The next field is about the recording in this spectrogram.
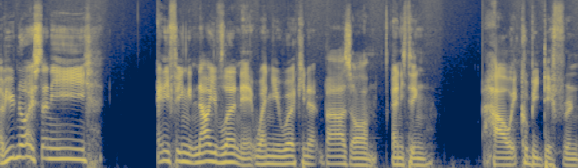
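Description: A man with an English accent talks at a fairly quick pace and medium pitch, with very wide pitch swings. Long, frequent pauses punctuate his speech, and his loudness stays very even. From England. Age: 20s. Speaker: trainee pilot, podcast co-host. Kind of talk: casual chat.

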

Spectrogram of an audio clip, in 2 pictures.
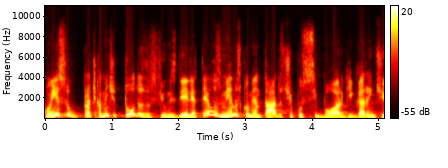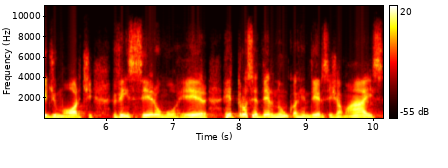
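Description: Over noticeable background noise, a man speaks fairly slowly in a fairly high pitch that swings very widely. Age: 40s. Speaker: site editor giving a recorded testimonial. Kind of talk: recorded testimonial.

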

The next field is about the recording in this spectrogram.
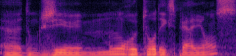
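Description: A man speaks in a medium pitch with a dark, mellow tone. His intonation is monotone and flat. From Paris suburbs, France. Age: 30s. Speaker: startup founder. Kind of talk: talk presentation. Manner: hesitant with fillers.

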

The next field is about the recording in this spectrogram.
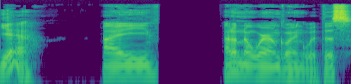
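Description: In a very clean recording with a silent background, a man with a Slovak accent speaks at a fairly low pitch. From Slovakia. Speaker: podcast co-host. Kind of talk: casual conversation.

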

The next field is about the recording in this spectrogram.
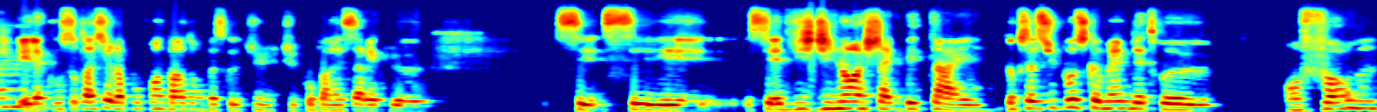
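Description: Dark and mellow in tone, the voice moves at a fairly slow pace with fairly even intonation. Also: woman, medium pitch for a woman. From Marseille, southern France. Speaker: bank executive and former business lawyer. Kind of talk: interview. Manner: halting, with frequent repetitions.

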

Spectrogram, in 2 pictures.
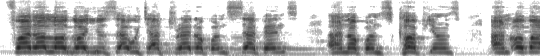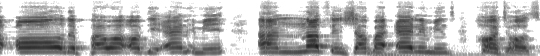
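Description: A man talks at a fairly slow pace with an extremely high pitch and fairly even intonation. Music plays in the background. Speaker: intercessor in prayer meeting. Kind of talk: fervent prayer.

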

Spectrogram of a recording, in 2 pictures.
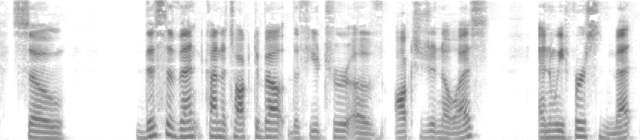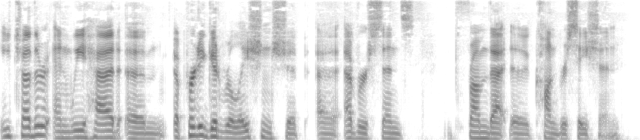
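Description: Here a man with an American accent speaks in a normal speaking voice at a medium pitch and a moderate pace. His pitch varies in an ordinary way, and the recording is very clean with a silent background. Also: dry, close sound with no echo. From United States. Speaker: tech enthusiast. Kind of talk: casual chat.

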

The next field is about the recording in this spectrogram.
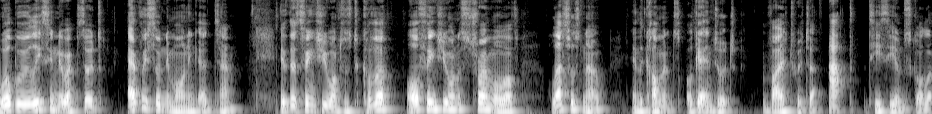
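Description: Somewhat breathy, a man with a British accent talks at a fairly quick pace with very wide pitch swings. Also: medium pitch for a man. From Britain. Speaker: podcast host. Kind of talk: interview; scripted podcast intro and outro.

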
